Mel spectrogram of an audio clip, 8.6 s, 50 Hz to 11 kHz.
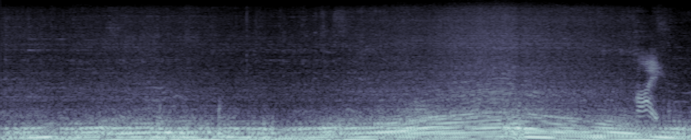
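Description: Ford Coyote V8 swapped into a 1978 F250, engine running steadily and loud throughout with a rising rev in the middle, a speaking voice layered over the rumble.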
